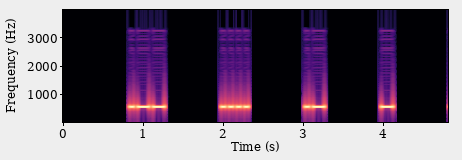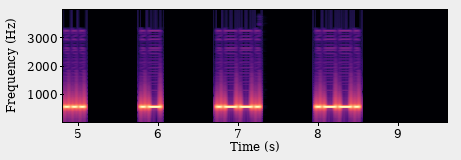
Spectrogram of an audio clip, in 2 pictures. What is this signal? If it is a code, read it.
Morse code, heard as a keyed tone, about 25 wpm, spaced as for 10 wpm, 550 Hz. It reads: WHATSAPP
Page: news headlines in morse code at 10 wpm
